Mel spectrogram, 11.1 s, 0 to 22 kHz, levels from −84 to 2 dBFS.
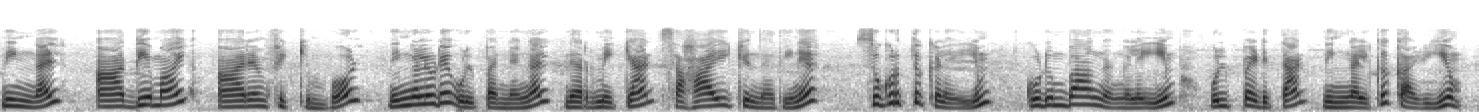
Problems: background sounds at intervals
